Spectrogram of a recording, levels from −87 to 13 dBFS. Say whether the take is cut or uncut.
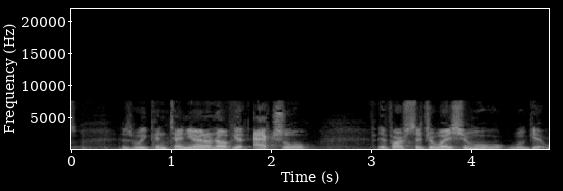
cut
